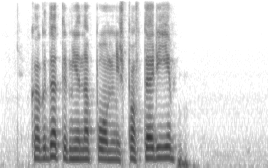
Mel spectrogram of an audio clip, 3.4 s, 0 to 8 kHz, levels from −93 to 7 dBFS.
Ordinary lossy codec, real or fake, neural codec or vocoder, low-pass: none; fake; codec, 16 kHz, 8 kbps, FunCodec, trained on LibriTTS, 25 frames a second; none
